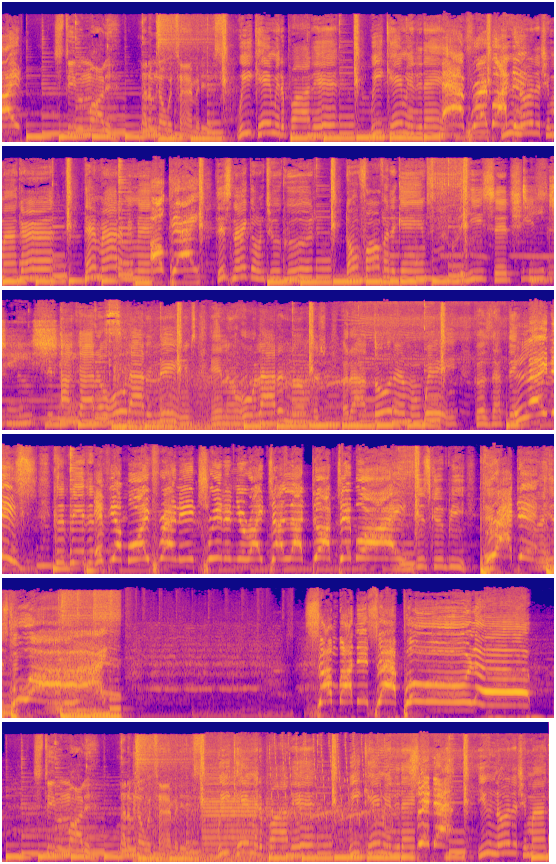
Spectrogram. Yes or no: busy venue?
yes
